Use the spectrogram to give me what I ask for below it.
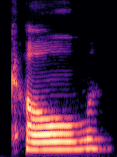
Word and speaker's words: comb: Comb, no B.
